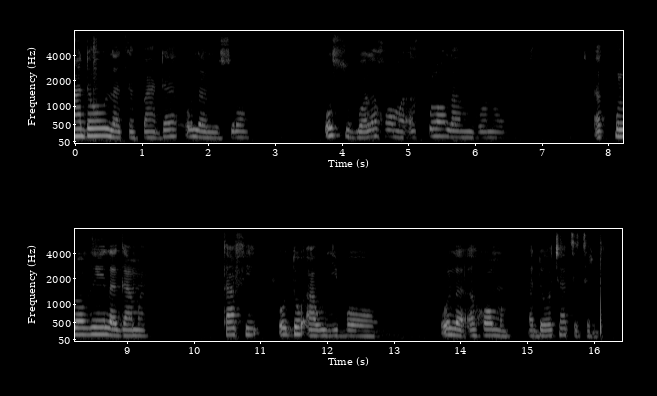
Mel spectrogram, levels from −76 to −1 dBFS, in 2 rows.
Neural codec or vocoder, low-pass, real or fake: none; 7.2 kHz; real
